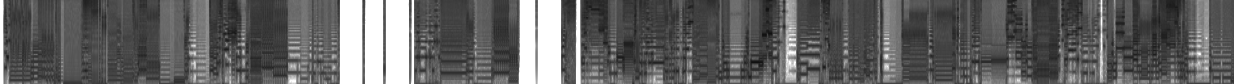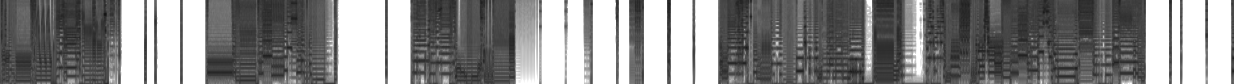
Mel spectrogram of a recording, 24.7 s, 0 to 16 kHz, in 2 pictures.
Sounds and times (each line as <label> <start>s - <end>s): fractal 303 freakout 4.1s - 13.5s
